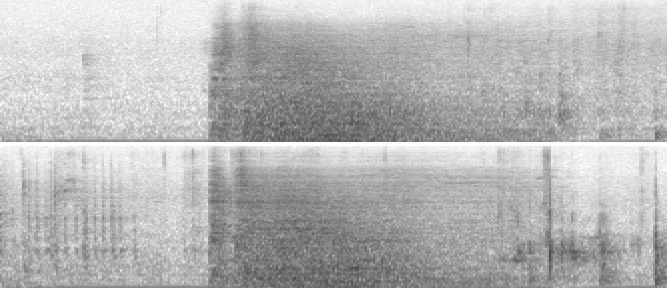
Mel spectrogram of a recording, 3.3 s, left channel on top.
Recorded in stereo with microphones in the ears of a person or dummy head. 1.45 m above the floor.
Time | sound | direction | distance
1.0 | an explosion | 80° right | 9 m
